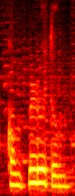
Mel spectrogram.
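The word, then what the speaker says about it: Complutum: Yo ahí no la mido, pero lo correcto, porque al final en el latín eh la sílaba tónica va a ir siempre a crear esas palabras llanas en el centro de la palabra. Lo más correcto sería con Plutum, o sea, el plu sería la parte tónica.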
